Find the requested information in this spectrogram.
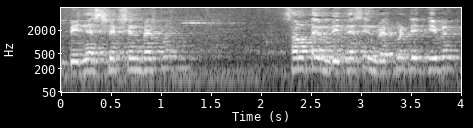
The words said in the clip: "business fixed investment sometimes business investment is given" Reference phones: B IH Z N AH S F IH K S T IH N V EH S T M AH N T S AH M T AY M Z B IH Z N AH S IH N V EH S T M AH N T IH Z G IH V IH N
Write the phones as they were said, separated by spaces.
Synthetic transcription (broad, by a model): B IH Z N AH S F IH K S IH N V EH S T M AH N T S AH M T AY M B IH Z N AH S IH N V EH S T M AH N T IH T G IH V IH N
